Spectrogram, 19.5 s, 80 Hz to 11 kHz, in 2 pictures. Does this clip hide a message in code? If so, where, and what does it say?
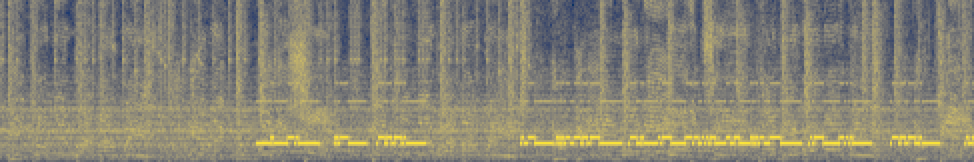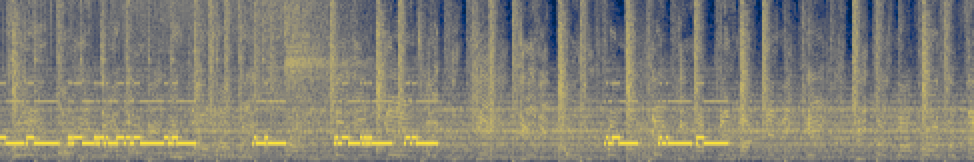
Yes: TTY/TDD text telephone tones (45.45 baud Baudot) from 2.6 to 17.0 s, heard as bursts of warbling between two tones, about 400 Hz shift, 1600 Hz centre, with phone line noise and room echo. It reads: HE HAS ONE SISTER NAMED MIKAYLA.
